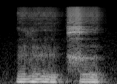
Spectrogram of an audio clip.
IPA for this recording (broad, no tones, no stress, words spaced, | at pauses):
ʏlø | xə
